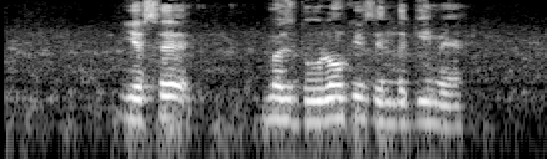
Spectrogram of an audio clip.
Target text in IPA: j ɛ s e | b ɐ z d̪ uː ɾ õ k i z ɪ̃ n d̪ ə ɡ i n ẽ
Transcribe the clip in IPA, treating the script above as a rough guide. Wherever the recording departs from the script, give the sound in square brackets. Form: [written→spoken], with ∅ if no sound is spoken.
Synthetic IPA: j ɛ s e | [b→m] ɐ z d̪ uː ɾ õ k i z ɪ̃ n d̪ ə ɡ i [n→m] ẽ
